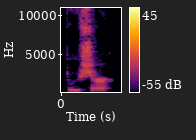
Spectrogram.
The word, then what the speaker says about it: Boucher: This is by Francois Boucher. Boucher is the perfect example of the Rococo. Now you might be thinking, Miss Cortez is Boucher. In French, an ER is pronounced A.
